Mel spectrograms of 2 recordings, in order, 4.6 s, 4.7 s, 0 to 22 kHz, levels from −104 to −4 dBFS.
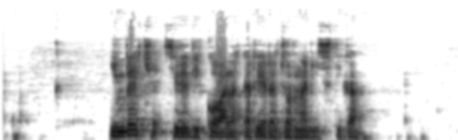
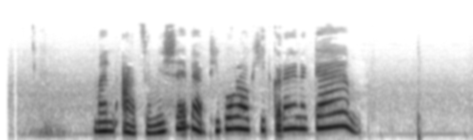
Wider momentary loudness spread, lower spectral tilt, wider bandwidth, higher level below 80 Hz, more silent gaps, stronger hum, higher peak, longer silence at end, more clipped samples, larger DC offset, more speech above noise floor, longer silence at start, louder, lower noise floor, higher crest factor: about the same, 6 LU vs 4 LU; second, -4 dB/octave vs -7.5 dB/octave; first, 10 kHz vs 8.2 kHz; first, -44 dBFS vs -64 dBFS; neither; neither; first, 0 dBFS vs -4 dBFS; second, 0.9 s vs 1.15 s; neither; neither; first, 50 dB vs 43 dB; second, 0.15 s vs 0.95 s; first, -15 LUFS vs -19 LUFS; first, -65 dBFS vs -61 dBFS; about the same, 16 dB vs 18 dB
